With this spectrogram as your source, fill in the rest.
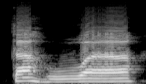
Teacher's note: یہ نقطوں والی تا ہے، اس کو باریک کرنا ہے، تا کو ہا کے ساتھ ملانا ہے. یہ چشمے والی گول ہا ہے، منہ سے ہوا نکالنے کی طرح اس کو پڑھتے ہیں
